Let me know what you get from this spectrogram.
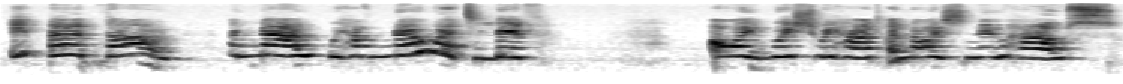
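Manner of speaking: very high, squeaky, worried mouse voice; a tiny mouse mother pleading. Acted. Mother mouse telling George her house burnt, high squeaky voice. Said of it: "squeaked the mother mouse".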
